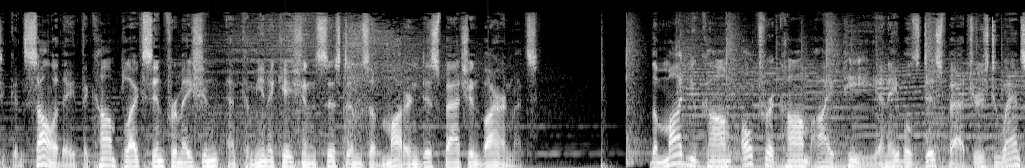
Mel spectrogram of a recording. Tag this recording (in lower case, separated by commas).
speech, music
